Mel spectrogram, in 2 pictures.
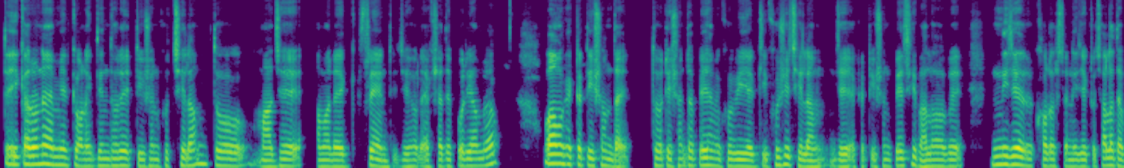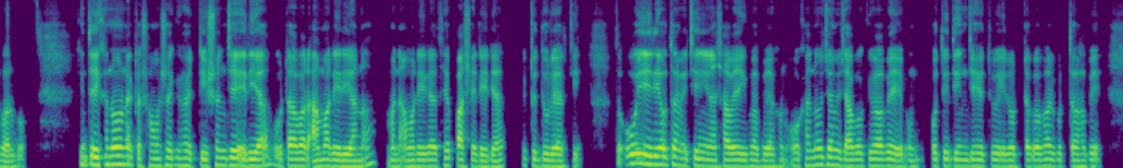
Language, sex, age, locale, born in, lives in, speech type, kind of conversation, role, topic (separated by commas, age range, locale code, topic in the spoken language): Bengali, male, 20-24, bn-BD, Bangladesh, Bangladesh, conversation, advice, user, অপরিচিত শহরে কীভাবে সহজে এবং নিরাপদে পথ খুঁজব?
